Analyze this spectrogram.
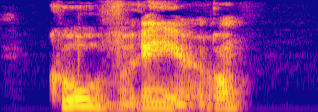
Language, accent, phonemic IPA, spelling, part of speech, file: French, Canada, /ku.vʁi.ʁɔ̃/, couvrirons, verb, LL-Q150 (fra)-couvrirons.wav
- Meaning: first-person plural future of couvrir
